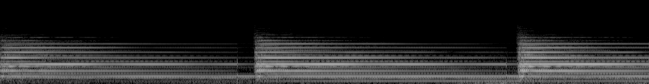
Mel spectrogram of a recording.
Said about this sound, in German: Nur der schaurige Kindergesang wurde lauter und die Glocke schlug dreimal.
